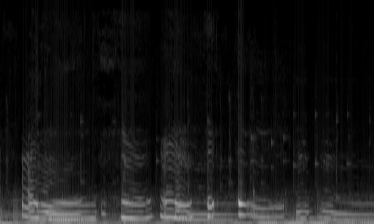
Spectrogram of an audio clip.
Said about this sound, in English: All three were looking at the sound bouncer and whining plaintive little whines.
